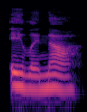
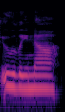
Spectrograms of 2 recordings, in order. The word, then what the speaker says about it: Elena: He pronounced it correctly. A-lay-na, not the Americanized U-lay-na, with a slight accent that suggested he spoke more than one language fluently.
